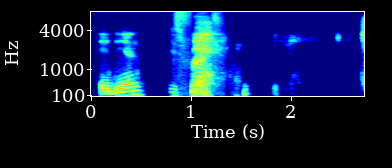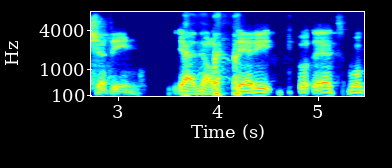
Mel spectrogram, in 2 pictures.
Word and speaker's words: Chafin: Big Daddy Shafeen was pumped up about that one.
